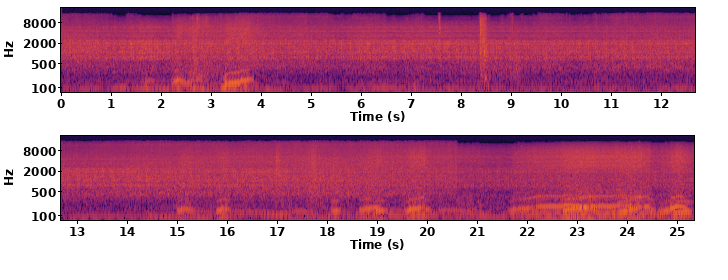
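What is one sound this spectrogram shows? An engine rumbles low and steady as a vehicle drives over rough ground.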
